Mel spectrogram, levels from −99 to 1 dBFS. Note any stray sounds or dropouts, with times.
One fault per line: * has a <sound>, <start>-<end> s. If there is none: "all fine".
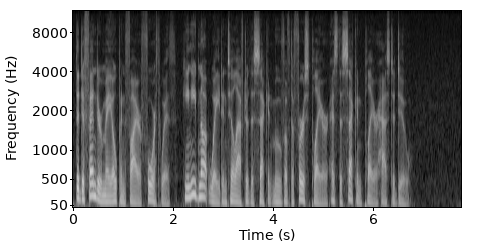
all fine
